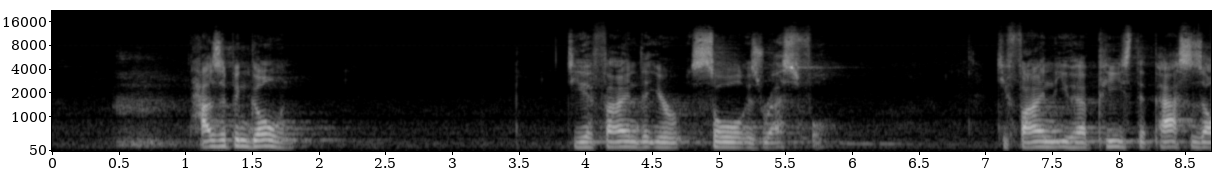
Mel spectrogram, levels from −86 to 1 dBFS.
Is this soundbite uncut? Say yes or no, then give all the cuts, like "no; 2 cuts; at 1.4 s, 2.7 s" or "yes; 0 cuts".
yes; 0 cuts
